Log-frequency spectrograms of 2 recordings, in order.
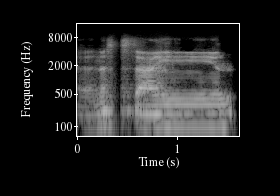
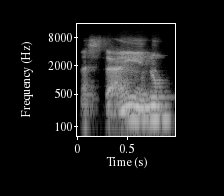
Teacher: Kalau waqaf baru ada sukun nun, ya kan? Kalau nggak waqaf kan nggak ada sukun. Nasta'inu, ya kan? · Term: sukun arid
